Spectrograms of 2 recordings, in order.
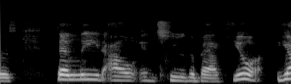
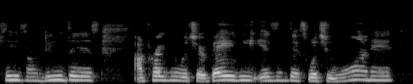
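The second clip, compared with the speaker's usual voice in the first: imitated, desperate, pleading tone. Retelling a film scene where a woman at gunpoint is imitating someone begging for her life. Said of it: "she's trying to beg for her life".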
